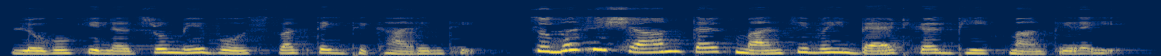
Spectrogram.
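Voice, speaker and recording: A woman's voice: mid-range voice, lively intonation, normal speed, mellow. A woman storyteller giving scripted narration of a children's moral story.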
